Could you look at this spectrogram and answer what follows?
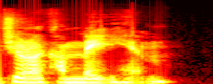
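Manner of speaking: put-on deadpan delivery. Teen retelling asking him if he wants to meet their dad, retelling a deadpan question. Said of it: "Like, deadpan".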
